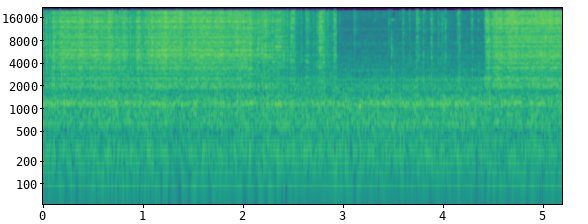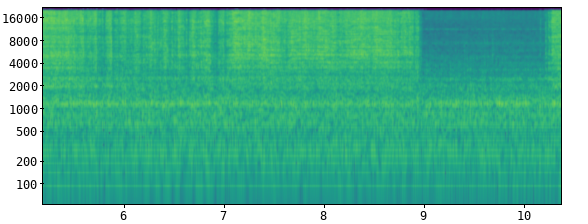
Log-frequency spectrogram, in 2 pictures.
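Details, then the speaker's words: Faceting machine, Madeira citrine lowered onto a lap with water drip, cutting the P1 tier: steady gritty rasp over the motor hum, pulsing as the stone bears on the lap; grinding sound means normal cutting contact. "I also move the stone back and forth as I lower the mast and when you hear the grinding you know you're touching the mast the mat the stone is touching the lap"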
